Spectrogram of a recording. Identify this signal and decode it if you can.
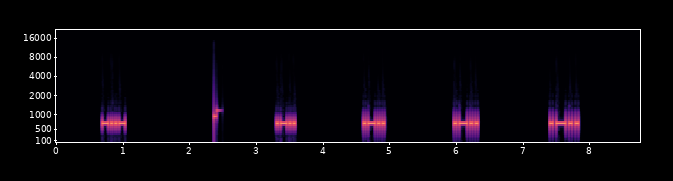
Morse code, heard as a keyed tone, about 35 wpm, spaced as for 8 wpm, 700 Hz. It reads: X LLLL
